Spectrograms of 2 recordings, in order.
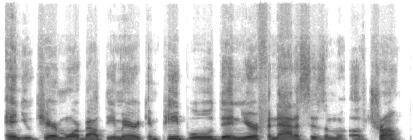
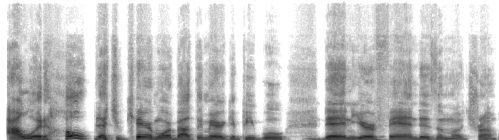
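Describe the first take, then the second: First: Said in the usual way. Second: Louder, pointed stress on "hope"; emphatic repeat. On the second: Real, not acted. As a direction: drive "I would hope" home with extra volume.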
